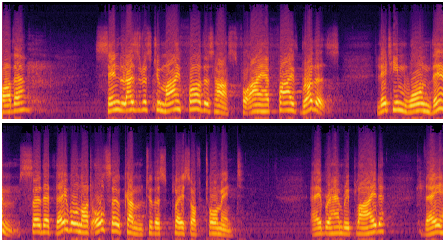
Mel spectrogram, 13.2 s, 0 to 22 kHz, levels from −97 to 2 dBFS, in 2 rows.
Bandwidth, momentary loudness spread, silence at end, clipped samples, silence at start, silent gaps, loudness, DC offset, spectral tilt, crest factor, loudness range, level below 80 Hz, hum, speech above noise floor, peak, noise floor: 16 kHz; 9 LU; 0 s; under 0.1%; 0 s; none; -12 LUFS; under 0.1%; -5 dB/octave; 10 dB; 5 LU; -52 dBFS; none; 40 dB; -2 dBFS; -51 dBFS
